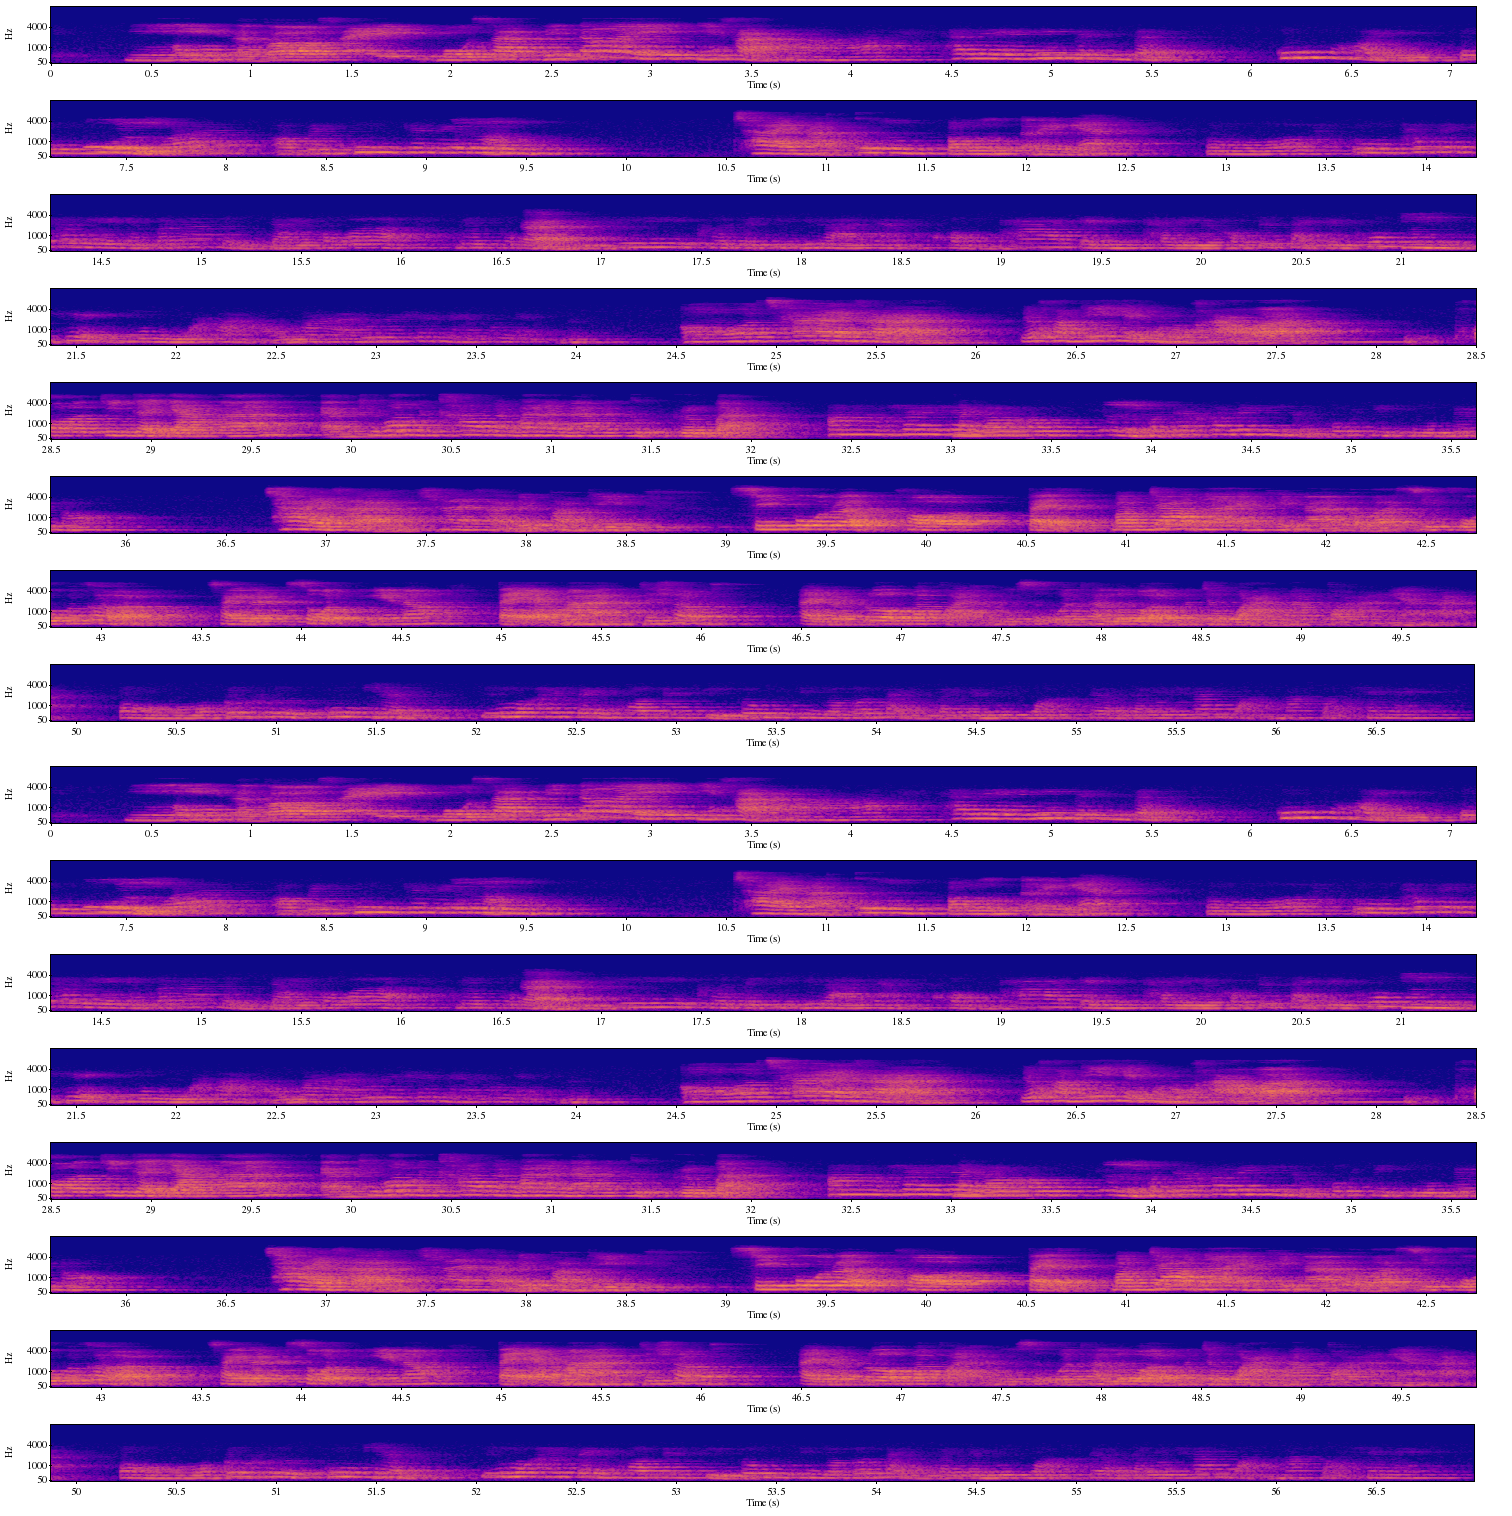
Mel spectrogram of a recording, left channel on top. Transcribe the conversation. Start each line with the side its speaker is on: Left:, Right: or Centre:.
Right: นี่แล้วก็ใส่หมูสับนิดหน่อยนี่ค่ะ
Left: อ๋ออ่าทะเลนี่เป็นแบบกุ้งหอยปูหรือว่าอ๋อเป็นกุ้งใช่ไหมครับ
Right: กุ้งกุ้งใช่ค่ะกุ้งปลาหมึกอะไรอย่างเงี้ย
Left: โอ้อเออถ้าเป็นทะเลเนี่ยก็น่าสนใจเพราะว่าโดยปกติที่เคยไปกินที่ร้านเนี่ยของถ้าเป็นทะเลเขาจะใส่เป็นพวกเห็ดหูหนูขาวมาด้วยใช่ไหมคุณแอม
Right: ค่ะอืมอ๋อใช่ค่ะด้วยความที่เห็ดหูหนูขาวอ่ะ
Left: อืม
Right: พอกินกับยำนะแอมคิดว่ามันเข้ากันมากเลยนะมันกรึบกรึบอ่ะ
Left: อ่าใช่ใช่แล้วเขาเขาจะเข้าได้ดีกับพวกซีฟู้ดด้วยเนาะ
Right: มันอืม ใช่ค่ะใช่ค่ะด้วยความที่ซีฟู้ดแบบพอแต่บางเจ้านะแอมเห็นนะแบบว่าซีฟู้ดเขาก็แบบใส่แบบสดอย่างเงี้ยเนาะแต่แอมอะจะชอบใส่แบบลวกมากกว่าแอมรู้สึกว่าถ้าลวกแล้วมันจะหวานมากกว่าอย่างเงี้ยค่ะ
Left: ค่ะอ่าอ๋อก็คือกุ้งเนี่ยลวกให้เป็นพอเป็นสีส้มนิดนึงแล้วก็ใส่ลงไปจะดูหวานจะจะรสชาติหวานมากกว่าใช่ไหม
Right: อืม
